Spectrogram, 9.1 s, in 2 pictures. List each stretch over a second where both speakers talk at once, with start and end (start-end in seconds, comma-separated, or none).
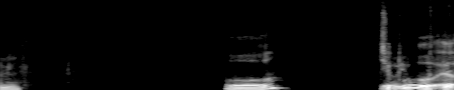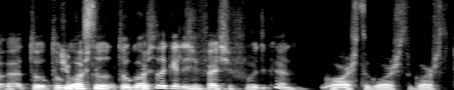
3.8-6.2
